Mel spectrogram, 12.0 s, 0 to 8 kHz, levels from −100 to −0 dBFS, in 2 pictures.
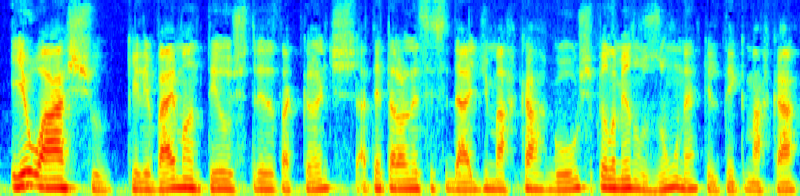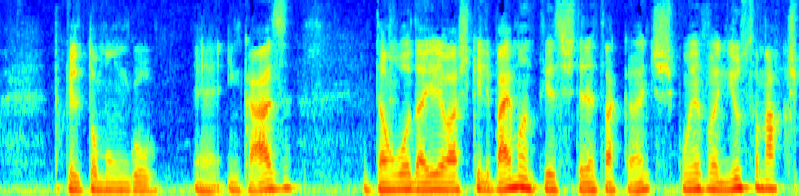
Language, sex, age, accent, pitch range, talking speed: Portuguese, male, 20-39, Brazilian, 115-145 Hz, 235 wpm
